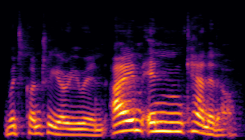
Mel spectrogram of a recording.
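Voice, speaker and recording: This Indian woman, congested from a cold, streams a live Q&A from her phone and chats casually, reading viewer comments aloud before answering. Her medium-pitched voice is expressive and a little mellow, at a moderate pace.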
